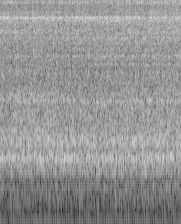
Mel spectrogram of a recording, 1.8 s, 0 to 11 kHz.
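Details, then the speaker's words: 2009 Subaru Forester idling, after burning smell, smoke from hood and power loss: steady harsh grinding and rattling from the A/C compressor clutch, its bearing completely shot, with material melting out of the clutch. "Even here, the bearing in there is completely shot."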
